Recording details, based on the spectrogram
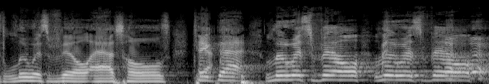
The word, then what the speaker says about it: Louisville: It's like you're not supposed to pronounce the O, the U, the I, or the S. It's just like Louisville,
